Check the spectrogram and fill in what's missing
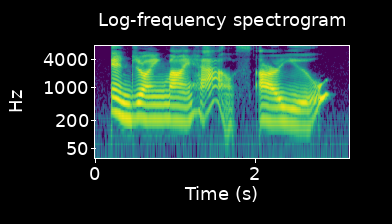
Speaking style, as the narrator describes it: she croaked

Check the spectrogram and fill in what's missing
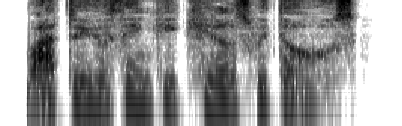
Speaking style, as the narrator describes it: he whispered to Luca

